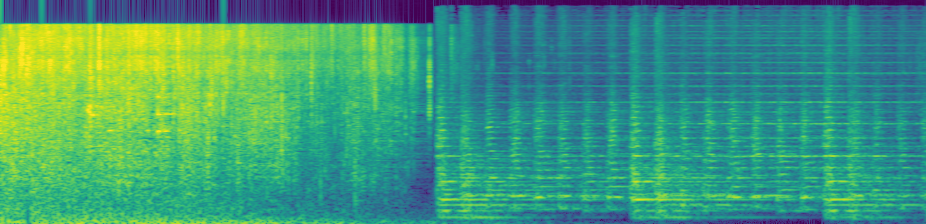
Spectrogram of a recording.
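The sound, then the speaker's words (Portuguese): A massive methane gas explosion in a mine in Virginia, set off by a miner's spark from a flame lamp, roars loudly for about four seconds, a dense rumbling blast with crackling debris that shakes the ground, then cuts abruptly to low, brooding music with steady deep tones. No one speaks. “Numa fração de segundos, houve uma explosão assustadora que fez o chão tremer.”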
